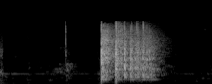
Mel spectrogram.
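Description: A die is rolled, giving one small click followed by a close, bright rattling clatter across a hard surface that lasts under a second and then stops. No one speaks.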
